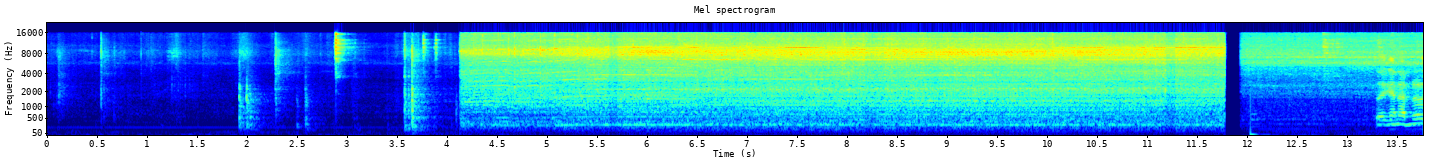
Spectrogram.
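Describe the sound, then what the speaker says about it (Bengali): Dried chillies whirl in a blender for Korean noodles: a few handling clicks and knocks first, then a loud, continuous motor whine for about eight seconds that cuts off abruptly, with speech nearby. "এগুলো এখন ব্লেন্ড করা হবে।"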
